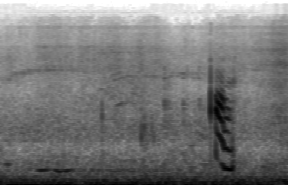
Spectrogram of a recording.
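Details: A stray tuxedo-patterned cat, described as having a cute voice, gives one short meow with a falling pitch near the end. A low steady rumble runs underneath throughout, and faint human speech is nearby.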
